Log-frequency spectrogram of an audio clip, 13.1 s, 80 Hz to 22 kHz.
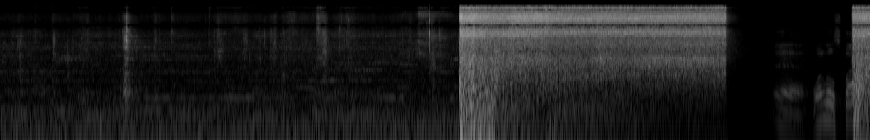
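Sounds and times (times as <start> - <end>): compressed air hissing: 6.9 - 11.0, 12.8 - 13.0.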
